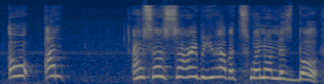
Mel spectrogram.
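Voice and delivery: high-pitched, overly sweet apology; mock apologetic woman. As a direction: squeak it out like a flustered tourist lady. Woman apologizes, mistaking twin.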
